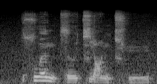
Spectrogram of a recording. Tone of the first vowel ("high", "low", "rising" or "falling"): falling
